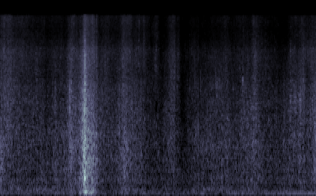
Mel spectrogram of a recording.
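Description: Waterproof poncho fabric rustling and flapping as it is shaken out and spread on the ground as a ground cloth, with one loud swoosh about a second in and softer rustles after.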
